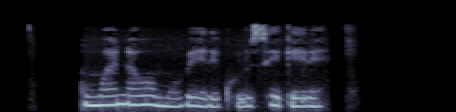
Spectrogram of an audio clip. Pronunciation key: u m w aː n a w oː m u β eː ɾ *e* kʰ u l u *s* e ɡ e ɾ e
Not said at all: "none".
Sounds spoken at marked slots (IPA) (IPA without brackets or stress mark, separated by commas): e, s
